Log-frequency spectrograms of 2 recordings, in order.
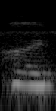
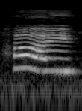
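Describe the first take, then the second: First: It is said in a normal-pitched voice. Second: It is said in a very high-pitched voice.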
